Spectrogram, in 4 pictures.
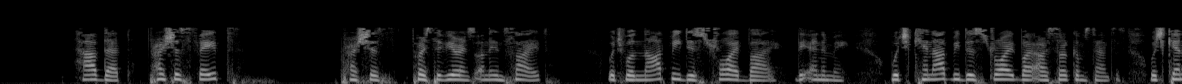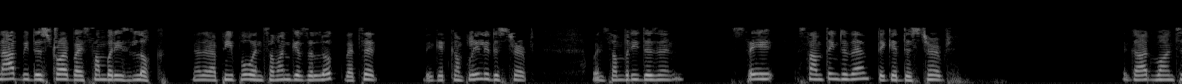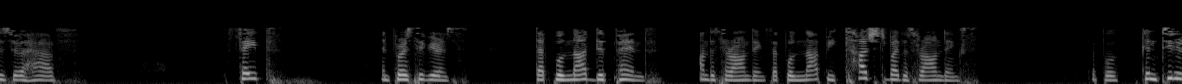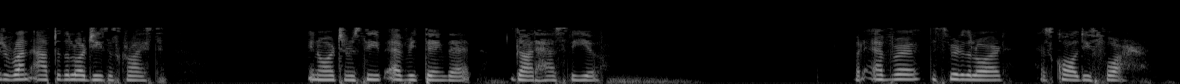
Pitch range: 185-225 Hz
